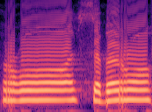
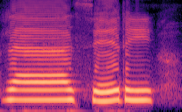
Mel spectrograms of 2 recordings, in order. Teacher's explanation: رو جو ہے موٹا پڑھا جائے گا، ری باریک پڑھا جائے گا، ٹھیک ہے، کیونکہ رو کے اوپر زبر ہے تو وہ پور، اور را کے نیچے زیر ہے، اسے باریک پڑھیں گے۔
